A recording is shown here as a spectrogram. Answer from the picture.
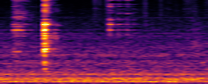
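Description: A few light clicks and clinks of kitchenware being handled, the sharpest about half a second in.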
